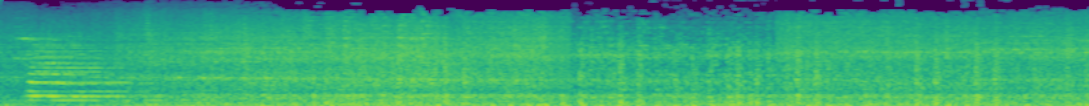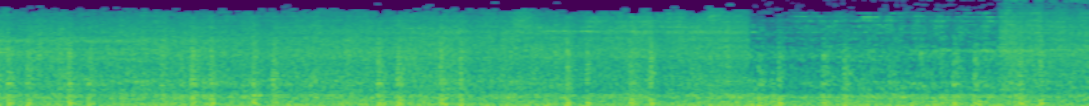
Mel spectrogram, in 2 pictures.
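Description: A train rolling through the station junction, its wheels clattering rapidly over rail joints and switch points over a steady rumble. A train horn blast cuts off about a second in.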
